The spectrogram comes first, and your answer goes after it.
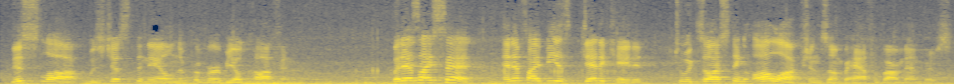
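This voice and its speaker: A man's voice: on the high side, noisy background. A man with a Massachusetts accent delivers a prepared political speech at a rally, speaking formally and emphatically as an advocacy spokesman. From Massachusetts, United States. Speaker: small business advocacy spokesman.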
